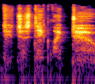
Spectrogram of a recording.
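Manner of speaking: very quiet, hushed, breathy urgent whisper. Retelling sneaking sodas from under a man's carport: retelling a whisper. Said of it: "we're whispering like".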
